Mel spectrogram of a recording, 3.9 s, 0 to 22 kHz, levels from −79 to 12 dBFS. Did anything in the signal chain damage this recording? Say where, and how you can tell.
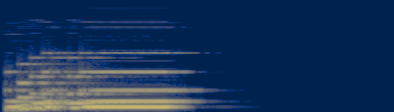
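Yes. A noise suppressor was applied to these sounds for the whole clip, at the call-processing stage. Held and fading material is pulled down by roughly 5 dB while attacks pass, so the level pumps and the tails thin out. The speech-tuned suppressor is treating steady content as noise.

A sound is also cut by the noise suppressor from 2.01 to 2.32 s. Over about 300 ms it sinks by up to about 19 dB. The suppressor classed that sound as noise and ducked it much harder than everything around it.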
